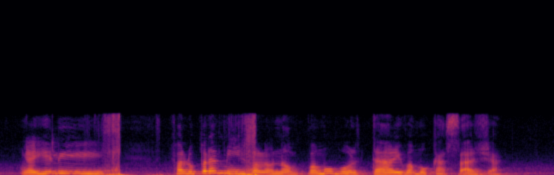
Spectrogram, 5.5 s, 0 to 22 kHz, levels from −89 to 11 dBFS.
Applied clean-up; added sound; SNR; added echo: none; Zipper (clothing); 6 dB; none.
